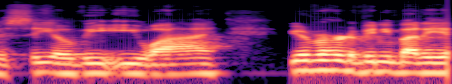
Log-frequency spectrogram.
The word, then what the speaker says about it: Covey: so it's pretty funny the Mormon version of the last name pronounces her name Covey the Methodist version of the last name pronounces it covet so they have a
